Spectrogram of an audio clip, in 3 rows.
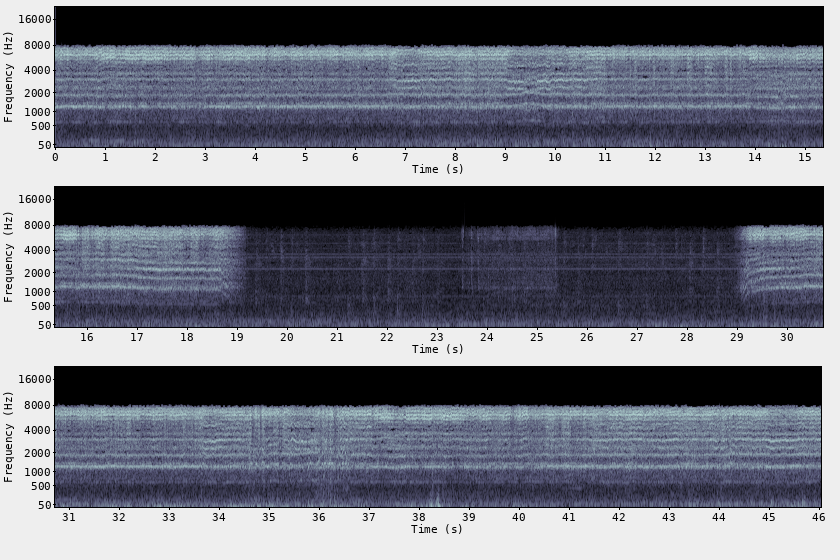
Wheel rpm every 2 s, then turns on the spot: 160, 160, 160, 160, 160, 160, 160, 160, 150, 60, 0, 0, 20, 0, 60, 160, 160, 160, 160, 160, 160, 160, 160.
none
